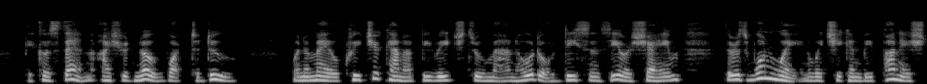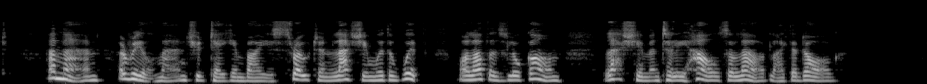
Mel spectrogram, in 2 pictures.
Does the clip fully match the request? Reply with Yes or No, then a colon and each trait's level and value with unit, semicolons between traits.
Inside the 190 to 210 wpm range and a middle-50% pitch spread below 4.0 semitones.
Yes: average, 195 wpm; average, 3.3 semitones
